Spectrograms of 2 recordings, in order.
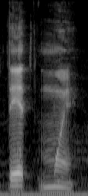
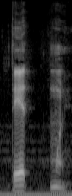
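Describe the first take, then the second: No difference in how they are said.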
